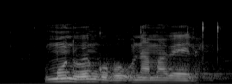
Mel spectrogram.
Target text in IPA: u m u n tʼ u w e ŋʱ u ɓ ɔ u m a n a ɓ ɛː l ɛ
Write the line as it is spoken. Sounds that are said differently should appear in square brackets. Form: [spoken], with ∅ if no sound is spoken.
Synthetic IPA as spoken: u m u n tʼ u w e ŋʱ u ɓ ɔ u [n] a [m] a ɓ ɛː l ɛ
